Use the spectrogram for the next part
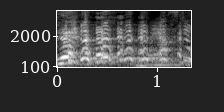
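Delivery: high, slow laughing word. Real, not acted. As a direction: laugh it out at yourself. Laughing at herself.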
